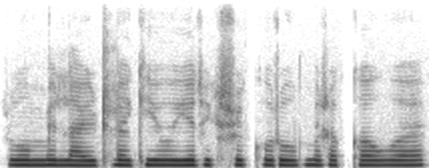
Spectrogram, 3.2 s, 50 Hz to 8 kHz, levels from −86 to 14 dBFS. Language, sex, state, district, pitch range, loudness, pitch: Hindi, female, Madhya Pradesh, Bhopal, 220-225 Hz, -13 LUFS, 225 Hz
